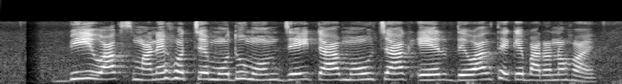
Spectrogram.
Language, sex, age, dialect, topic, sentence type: Bengali, female, 25-30, Standard Colloquial, agriculture, statement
